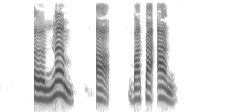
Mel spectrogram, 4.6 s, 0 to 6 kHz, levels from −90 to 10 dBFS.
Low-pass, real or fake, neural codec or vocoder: 5.4 kHz; real; none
